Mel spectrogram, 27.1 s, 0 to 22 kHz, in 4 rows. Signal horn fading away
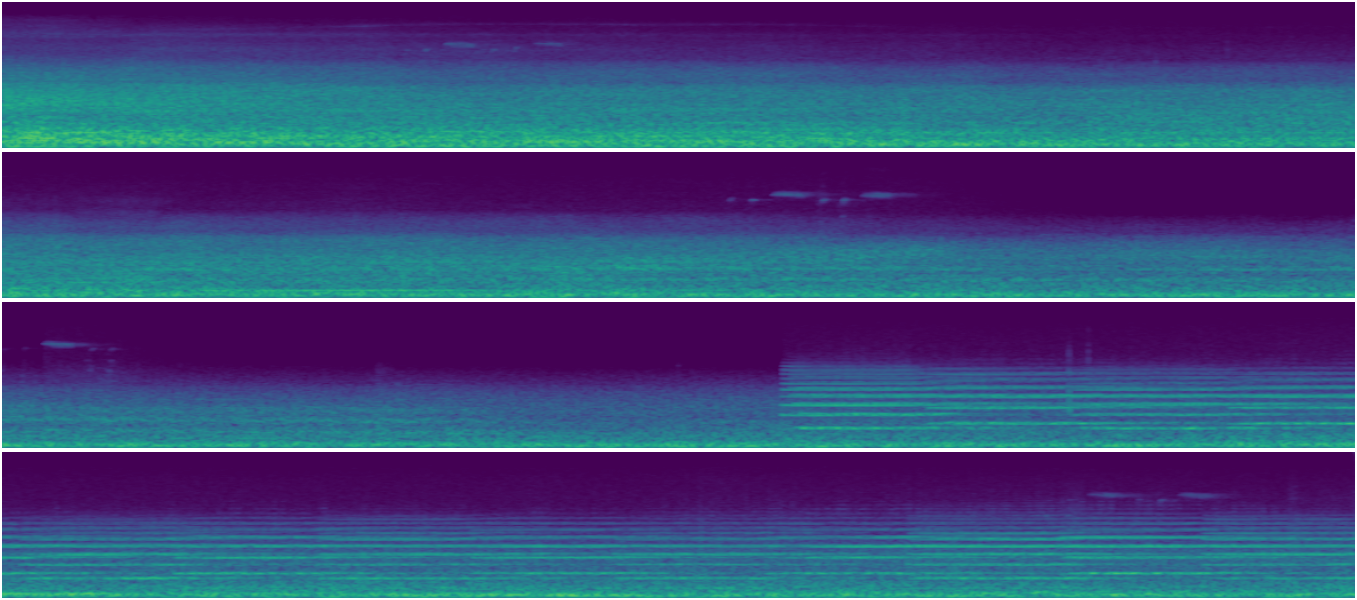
4.1 11.8, 17.4 27.0

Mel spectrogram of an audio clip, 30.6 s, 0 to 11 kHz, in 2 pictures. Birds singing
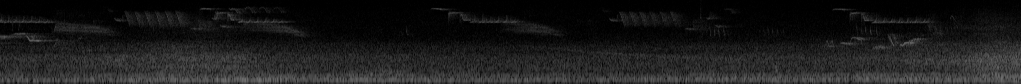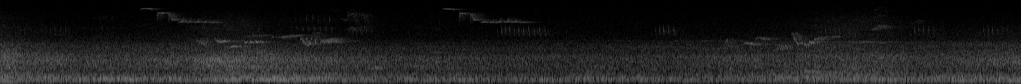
12.4 14.4, 16.8 21.1, 21.9 23.6, 26.2 29.4

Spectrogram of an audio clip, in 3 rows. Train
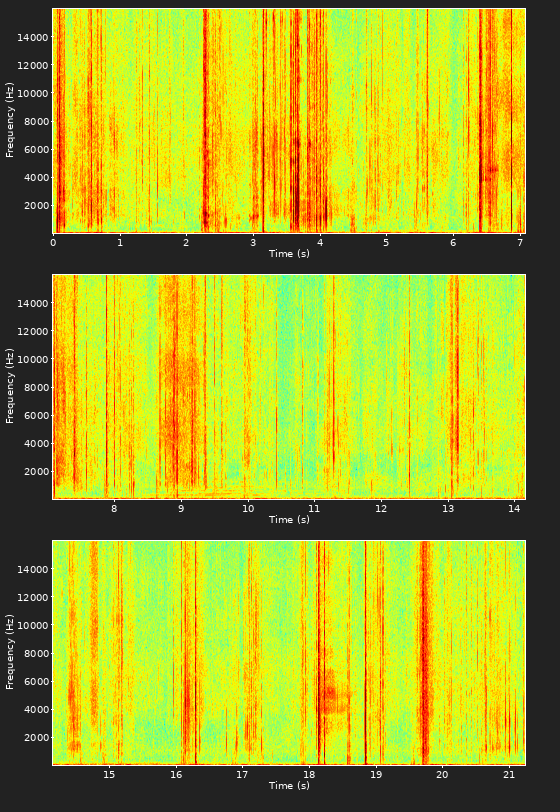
6.8 13.9

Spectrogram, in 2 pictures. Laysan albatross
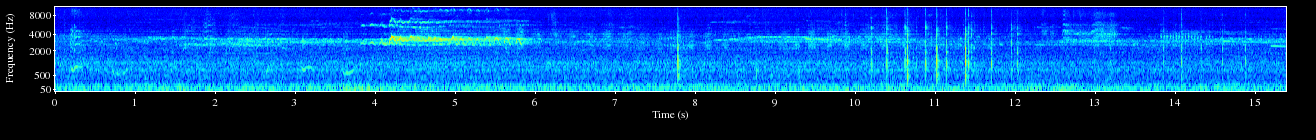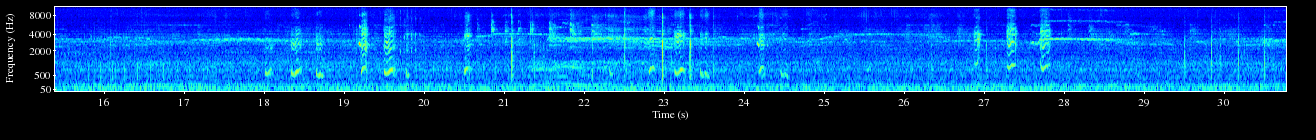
18.0 24.6

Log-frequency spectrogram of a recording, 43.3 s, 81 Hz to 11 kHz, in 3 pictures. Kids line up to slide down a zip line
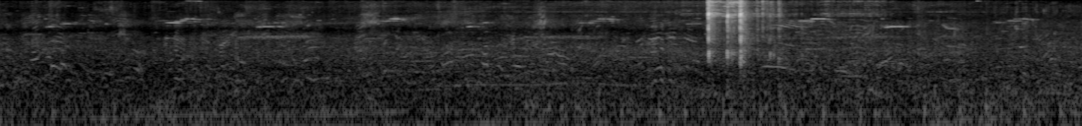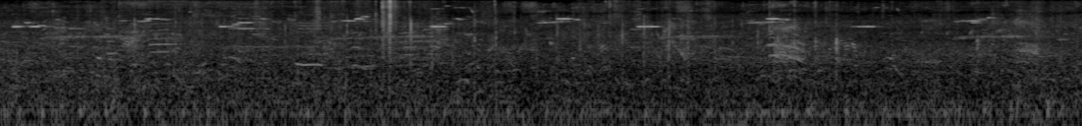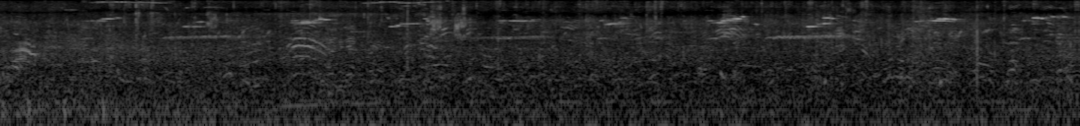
2.8 13.9

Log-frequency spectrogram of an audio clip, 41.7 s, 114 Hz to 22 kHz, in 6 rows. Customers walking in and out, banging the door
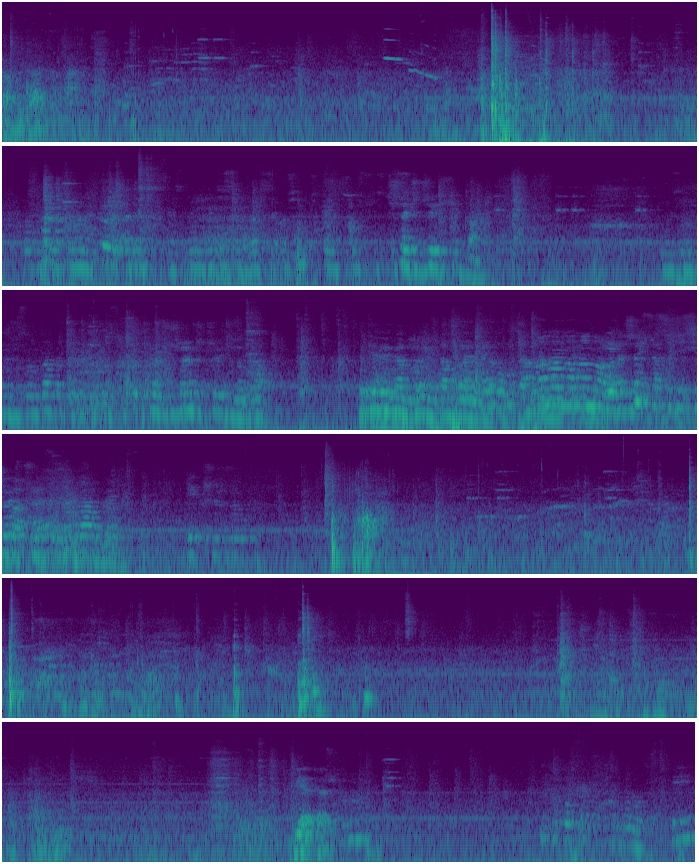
0.0 8.8, 23.5 39.8

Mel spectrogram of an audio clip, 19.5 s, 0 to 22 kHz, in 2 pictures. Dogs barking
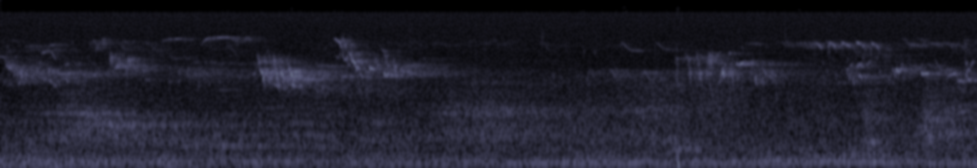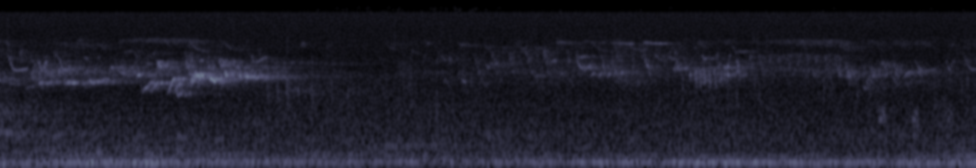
8.6 10.9

